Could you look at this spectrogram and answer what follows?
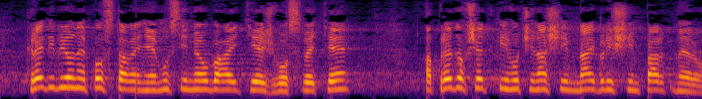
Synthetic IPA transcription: kɾɛd̪ibilnɛːpɔst̪aʋɛɲɪɛmusiːmɛɔbɦajiccɪɛʒʋɔsʋɛcɛ | apɾɛd̪ɔfʃɛt̪kiːmʋɔt͡ʃinaʃimnajbliʃːiːmpaɾt̪nɛɾɔm

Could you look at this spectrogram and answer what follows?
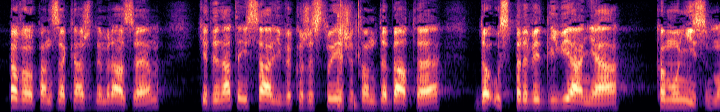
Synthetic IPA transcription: ɔvawpanzakaʐd̪ɘmɾazɛm | kʲɛd̪ɘnat̪ɛjsalʲivɘkɔʐɘst̪ujɛɕɛt̪ɔ̃w̃d̪ɛbat̪ɛ | d̪ɔʔuspɾavʲjɛd̪lʲivʲjaɲa | kɔmuɲizmṵ

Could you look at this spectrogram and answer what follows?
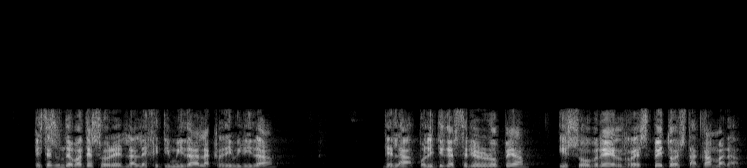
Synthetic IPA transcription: est̪eesund̪e̞βat̪e̞so̞β̞ɾe̞lale̞xit̪imiðalakɾe̞ðiβ̞iliða | ðe̞lapo̞lit̪ikaest̪e̞ɾjo̞ɾewɾo̞pe̞a | iso̞β̞ɾe̞ːlre̞spe̞t̪oae̞st̪akama̰ɾa̰

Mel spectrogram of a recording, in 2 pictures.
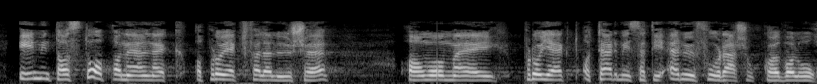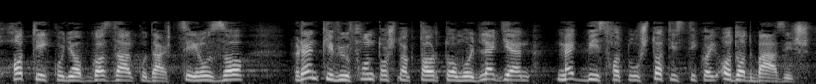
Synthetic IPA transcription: eːnmint̪ɒst̪opːɒnɛlnɛkɒpro̞jɛk̚t̪fɛlɛløːʃɛ | ɒmɛjpro̞jɛkt̪ʰɒt̪ɛrmeːsɛt̪iʔɛɾøːfo̞rːaːʃo̞kːɒlvɒloːhɒt̪eːko̞ɲɒbɡɒzd̪aːlko̞d̪aːʃt̪seːlo̞zːɒ | rɛnt̪̚kiːvylfo̞nt̪o̞ʃnɒkt̪ɒrt̪o̞mho̞ɟlɛɟɛn | mɛɡ̚biːshɒt̪oːʃt̪ɒt̪ist̪ikɒjiʔɒd̪ɒd̪baːziʃ

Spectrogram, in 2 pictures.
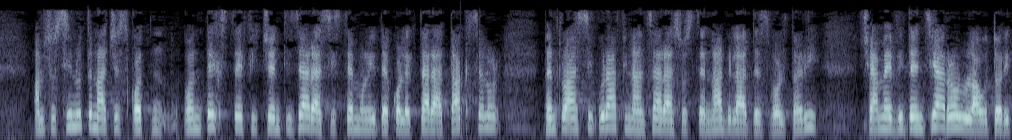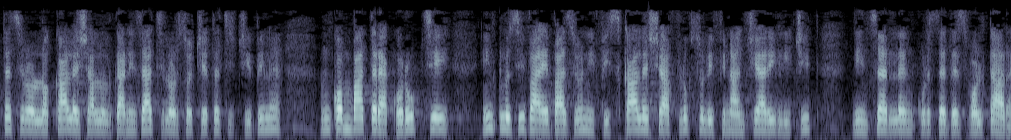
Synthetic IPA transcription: amsust̪sinut̪ɨnat͡ʃe̞st̪ko̞nt̪e̞kst̪d̪efit͡ʃie̞nt̪izaɾeasist̪e̞mulujd̪e̞ko̞le̞k̚t̪aɾeat̪akse̞lo̞rpe̞nt̪ɾuaːsiɡuɾafinant̪saɾeasust̪e̞nabiləad̪e̞zvo̞lt̪əɾi | ʃiame̞vid̪e̞nt̪siat̪ro̞lulaut̪o̞ɾit̪ət̪silo̞rlo̞kale̞ʃialo̞rɡanizat̪silo̞rso̞t͡ʃie̞t̪ət̪sijt͡ʃivile̞ | ɨŋko̞mbat̪e̞ɾeako̞ɾup̚t̪sije̞j | iŋklusivae̞vaziunijfiskale̞ʃiafluksulujfinant͡ʃiaɾilit͡ʃit̪d̪int̪səɾile̞ɨŋkursd̪e̞d̪e̞zvo̞lt̪aɾe̞̰

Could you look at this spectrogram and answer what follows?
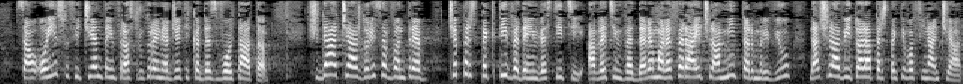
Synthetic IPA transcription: sawʔo̞insufit͡ʃie̞nt̪əinfɾast̪ɾukt̪uɾəene̞rd͡ʒe̞t̪ikəd̪e̞zvo̞lt̪at̪ə̰ | ʃid̪e̞at͡ʃe̞jaaʃd̪o̞ɾisəvəɨnt̪ɾe̞b̚ | t͡ʃe̞pe̞rspe̞kt̪ive̞d̪e̞inve̞st̪it̪sija̰ve̞t̪sʲɨnve̞d̪e̞ɾeməɾe̞fe̞ɾait͡ʃʲlamit̪ərmrivju | d̪arʃilaviːt̪oaɾeape̞rspe̞k̚t̪ivəfinant͡ʃiaɾə

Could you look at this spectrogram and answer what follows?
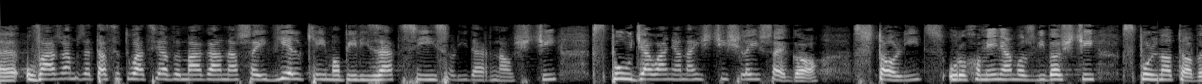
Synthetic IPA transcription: uvaʐamʐɛt̪asɘt̪uat̪sʲjavɘmaɡanaʂɛjvʲjɛlkʲejmɔbʲilʲizat̪sʲjiːsɔlʲid̪aɾnɔɕt͡ɕifspuwd͡ʑawaɲanajɕt͡ɕiɕlɛjʂɛɡɔ | st̪ɔlʲit̪suɾuxɔmʲjeɲamɔʐlʲivɔɕt͡ɕifspulnɔt̪ɔvɘ

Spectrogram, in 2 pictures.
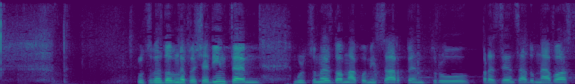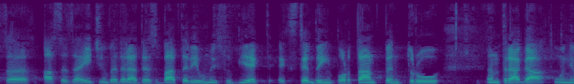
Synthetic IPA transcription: mult̪sumes̬kd̪omnulepɾe̞ʃe̞d̪int̪e̞mult̪sumesk̚ɡd̪oamnako̞misarpe̞nt̪ɾupɾe̞ze̞nt̪sad̪umneavoast̪ɾəast̪əzʲait͡ʃʲɨnved̪e̞ɾead̪e̞zbat̪e̞ɾiunujsubje̞k̚t̪ekst̪ɾe̞md̪e̞impo̞rt̪ant̪̚pe̞nt̪ɾu | ɨnt̪ɾeaɡauni

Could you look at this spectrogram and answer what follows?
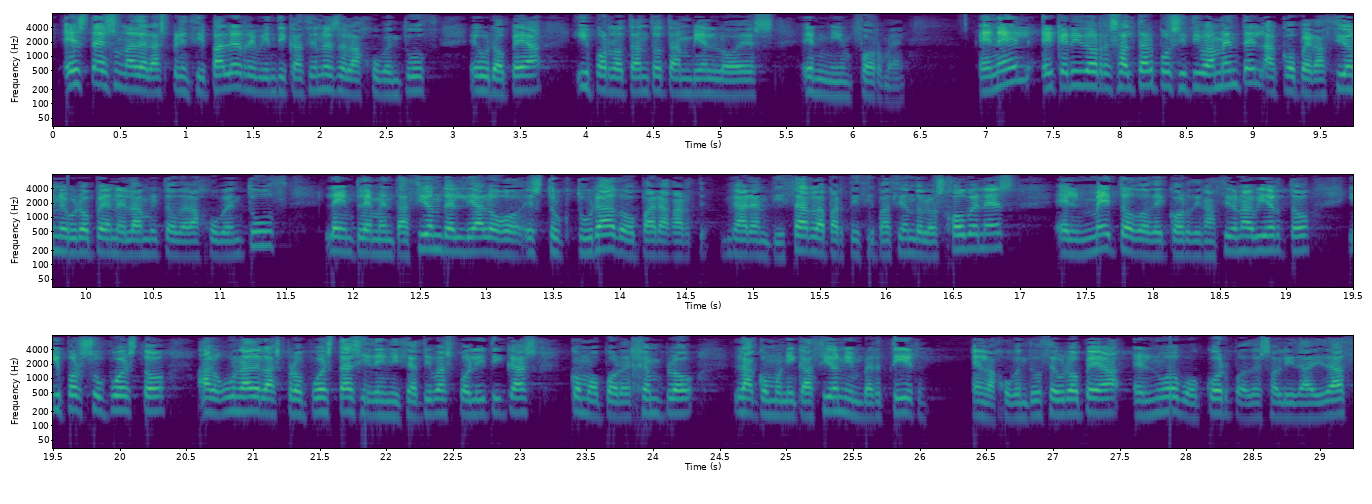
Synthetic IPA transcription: e̞st̪aesunað̞e̞laspɾin̟θipale̞sreβind̪ikaθjo̞ne̞zð̞e̞laxuβẽ̞nt̪uðe̞wɾo̞pe̞a | ipo̞ɾlo̞t̪ant̪ot̪ambje̞nlo̞e̞s | e̞nmĩːɱfo̞ɾme̞̰ | ene̞le̞ke̞ɾiðo̞re̞salt̪aɾpo̞sit̪iβ̞amẽ̞nt̪e̞lako̞pe̞ɾaθjo̞ne̞wɾo̞pe̞aene̞lambit̪o̞ð̞e̞laxuβ̞e̞nt̪uð | laimple̞mẽ̞nt̪aθjo̞nd̪e̞ld̪ialo̞ɣ̞o̞ʔe̞st̪ɾukt̪uɾaðo̞paɾaɡaɾant̪iθaɾlapaɾt̪iθipaθjo̞nd̪e̞lo̞sxo̞β̞e̞ne̞s | e̞lme̞t̪o̞ðo̞ð̞e̞koɾðinaθjo̞naβje̞ɾt̪o̞ipo̞ɾsupwe̞st̪o̞ | alɣ̞unað̞e̞laspɾo̞pwe̞st̪asiðe̞iniθjat̪iβ̞aspo̞lit̪ikasko̞mo̞po̞ɾe̞xe̞mplo̞ | lako̞mũnikaθjo̞nimbe̞ɾt̪iɾ | e̞nlaχuβe̞nt̪uθe̞wɾo̞pe̞ae̞lnwe̞β̞o̞kwo̞ɾpo̞ðe̞so̞liðaɾiðað

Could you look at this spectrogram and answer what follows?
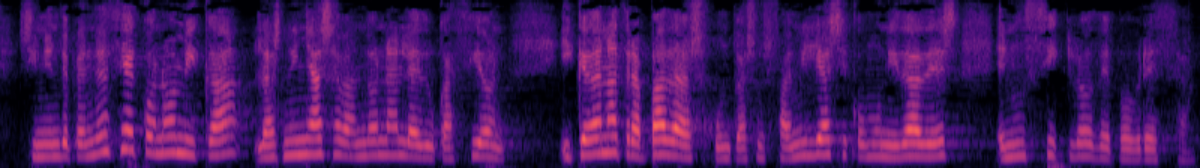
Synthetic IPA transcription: sinĩnd̪e̞pe̞nd̪e̞nθjaeko̞nõ̞mikalaznĩɲasaβand̪o̞nãnlae̞ðukaθjo̞nike̞ðanat̪ɾapaðasxunt̪oasusfamiljasiko̞muniðað̞e̞se̞nunθiklo̞ðe̞po̞β̞ɾe̞θa

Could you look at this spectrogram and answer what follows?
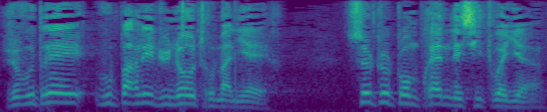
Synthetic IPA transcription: ʒəvud̪ʁɛvupaʁled̪ynot̪χəmanjɛːʁ | səkəkɔ̃pχɛnlesit̪wajɛ̰̃

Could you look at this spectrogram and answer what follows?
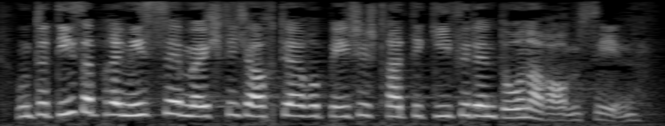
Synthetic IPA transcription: ʔʊntɐd̥iːzɐpʁ̥emɪsəmœçtəɪçaʊxd̥iːɔʏʁopɛːɪʃəʃtʁ̥ateɡ̥iːfyːɐɾendoːnaʁaʊmz̥eːən

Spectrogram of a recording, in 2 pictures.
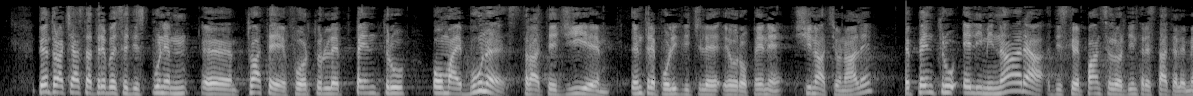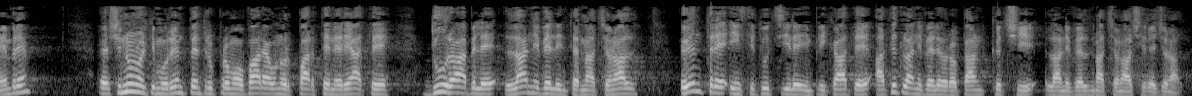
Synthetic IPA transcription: pent̪ɾuat͡ʃast̪at̪ɾe̞buje̞səd̪ispune̞mt̪oat̪e̞ːfo̞rt̪uɾile̞pe̞nt̪ɾu | o̞majbunəst̪ɾat̪e̞d͡ʒije̞ | ɨnt̪ɾe̞po̞lit̪it͡ʃile̞ʔeuɾo̞pe̞ne̞ʃinat̪sio̞nale̞ | pe̞nt̪ɾuʔe̞liminaɾead̪iskɾe̞pant̪se̞lo̞rd̪int̪ɾe̞st̪at̪e̞le̞me̞mbɾe̞ | ʃinuɨnult̪imulɾɨnd̪̚pe̞nt̪ɾupɾo̞mo̞vaɾeauno̞rpart̪e̞ne̞ɾiat̪e̞d̪uɾabile̞lanive̞lint̪e̞rnat̪sio̞nal | ɨnt̪ɾe̞ʔinst̪it̪ut̪siːle̞implikat̪e̞ʔat̪ɨt̪lanive̞le̞uɾo̞peankɨt̪ʃilanive̞lnat̪sio̞nalʃiɾe̞d͡ʒio̞na̰l

